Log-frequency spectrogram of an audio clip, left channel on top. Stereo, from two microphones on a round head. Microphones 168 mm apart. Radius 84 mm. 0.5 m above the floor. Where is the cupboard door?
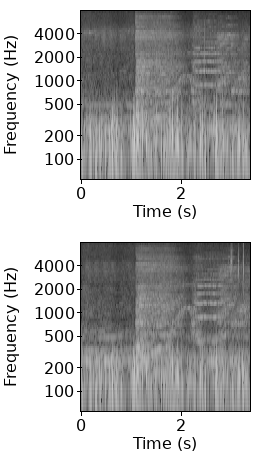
80° left, 8.5 m.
